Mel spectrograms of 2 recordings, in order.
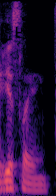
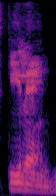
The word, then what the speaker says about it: Ghislaine: That's how you say Ghislaine. – That's how you say it in France. Ghislaine.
